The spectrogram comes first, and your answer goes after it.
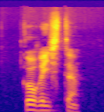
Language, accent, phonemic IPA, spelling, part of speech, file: French, France, /kɔ.ʁist/, choriste, noun, LL-Q150 (fra)-choriste.wav
- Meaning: 1. chorister 2. member of the chorus (operatic)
